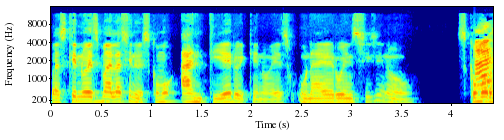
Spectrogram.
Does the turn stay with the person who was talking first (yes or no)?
no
